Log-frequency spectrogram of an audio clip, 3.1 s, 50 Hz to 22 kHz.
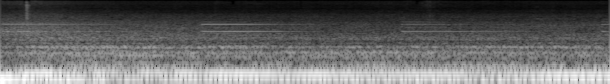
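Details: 2007 Ford Mustang Shelby GT coupe with 5,228 original miles, just started. Deep, steady V8 burble settling into an even idle with no ticks or misses; healthy normal idle.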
